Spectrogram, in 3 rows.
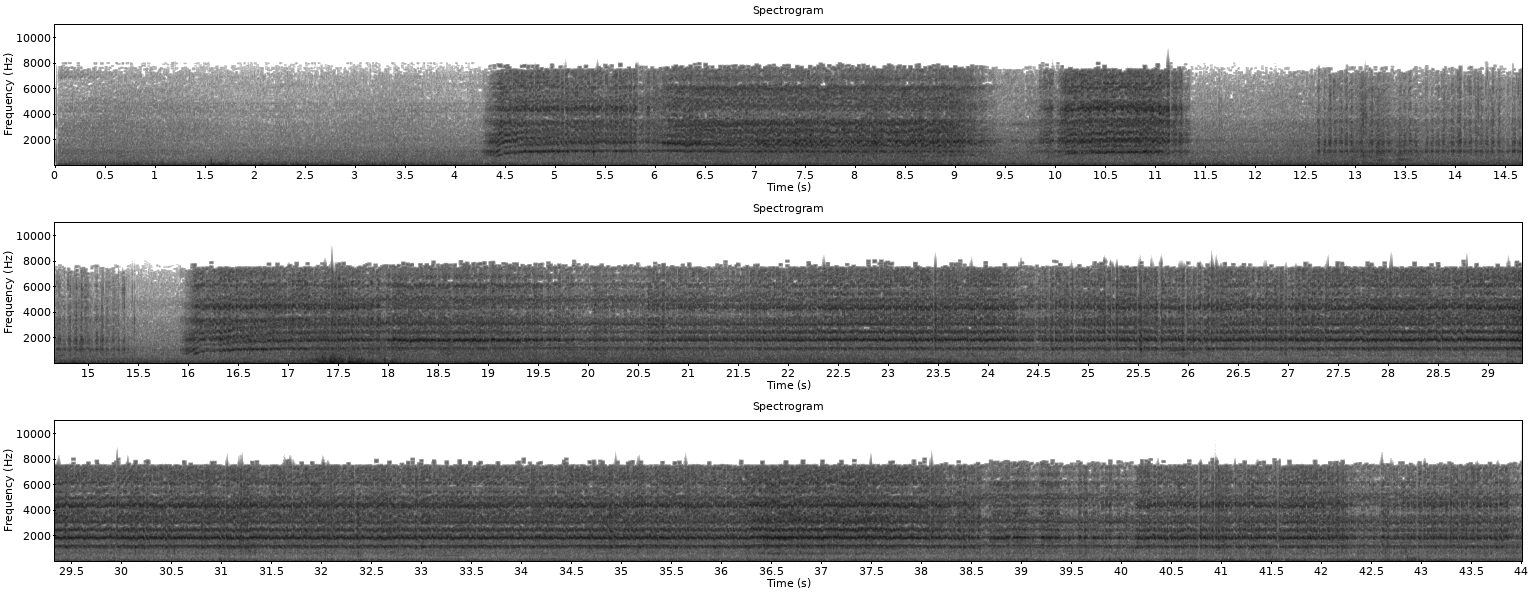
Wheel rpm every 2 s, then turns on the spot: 0, 10, 130, 160, 100, 60, 20, 30, 140, 160, 160, 160, 160, 160, 160, 160, 160, 160, 160, 160, 160, 160.
10-14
